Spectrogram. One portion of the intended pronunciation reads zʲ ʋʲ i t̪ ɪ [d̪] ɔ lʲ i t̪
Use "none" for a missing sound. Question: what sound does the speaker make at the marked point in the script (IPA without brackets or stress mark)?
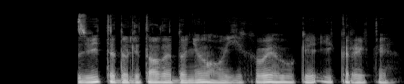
d̪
